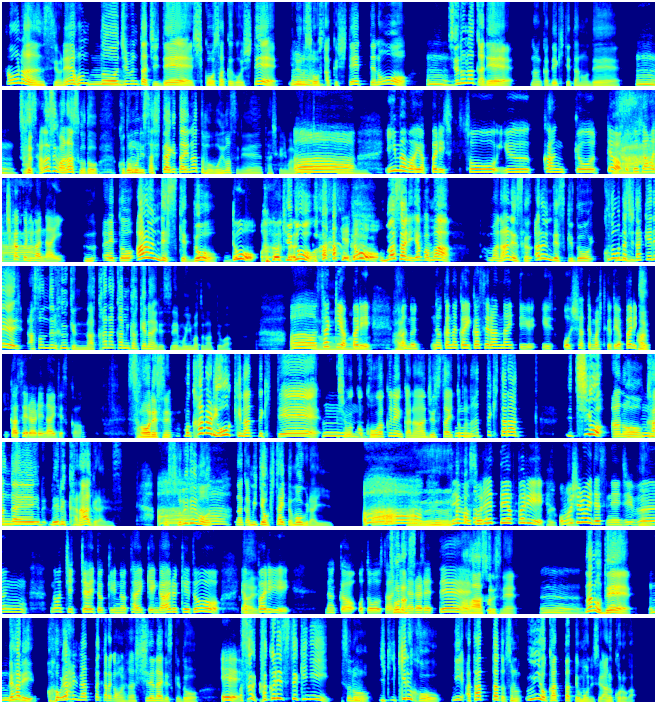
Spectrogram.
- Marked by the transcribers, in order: laugh; laugh; laugh; chuckle; other background noise
- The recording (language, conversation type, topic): Japanese, podcast, 子どもの頃に体験した自然の中での出来事で、特に印象に残っているのは何ですか？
